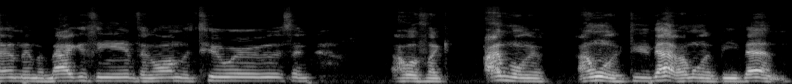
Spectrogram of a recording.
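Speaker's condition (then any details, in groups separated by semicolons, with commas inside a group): Cerebral palsy; affects speech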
